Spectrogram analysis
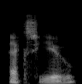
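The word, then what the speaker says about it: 嘘: the six sounds are xu pronounced like shh with a deep sigh which is associated with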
